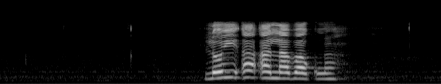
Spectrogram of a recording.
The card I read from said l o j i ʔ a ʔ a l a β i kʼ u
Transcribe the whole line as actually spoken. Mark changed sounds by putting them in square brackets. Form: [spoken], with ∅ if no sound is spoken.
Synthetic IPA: l o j i ʔ a ʔ a l a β [a] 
